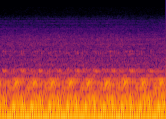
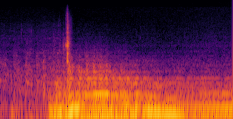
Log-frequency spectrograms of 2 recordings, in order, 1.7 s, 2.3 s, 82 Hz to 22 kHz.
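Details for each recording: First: Truck with a 5.3 liter V8, 240-some thousand miles, alternator apparently replaced, at idle: deep, smooth burble, even and steady with no ticks, puffs or rasps; normal idle exhaust note. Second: Porsche at 92,000 miles at a salvage auction: starter catches after a half second and the engine flares into a loud, boomy, rough, exotic-sounding exhaust note that doesn't sound great; cause unclear.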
